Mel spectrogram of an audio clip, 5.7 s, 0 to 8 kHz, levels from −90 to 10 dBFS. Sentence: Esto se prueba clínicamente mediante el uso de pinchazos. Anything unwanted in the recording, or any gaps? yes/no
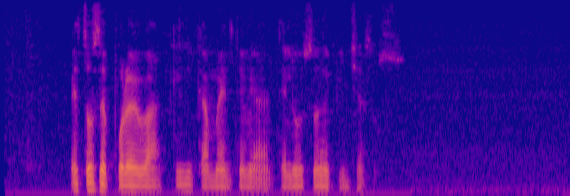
no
